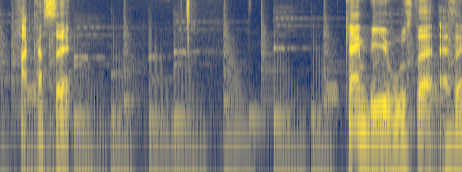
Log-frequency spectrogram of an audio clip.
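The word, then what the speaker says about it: 博士: On its own, the meaning would be expert, learned person, and this would be accented on the first syllable on the ha, hakase.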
